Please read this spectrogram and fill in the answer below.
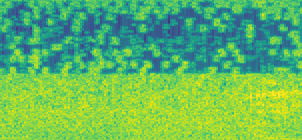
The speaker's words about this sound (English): Wait a minute. You can get the wipers on the car. Oh, is that what that is? Oh, yeah, you're right!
